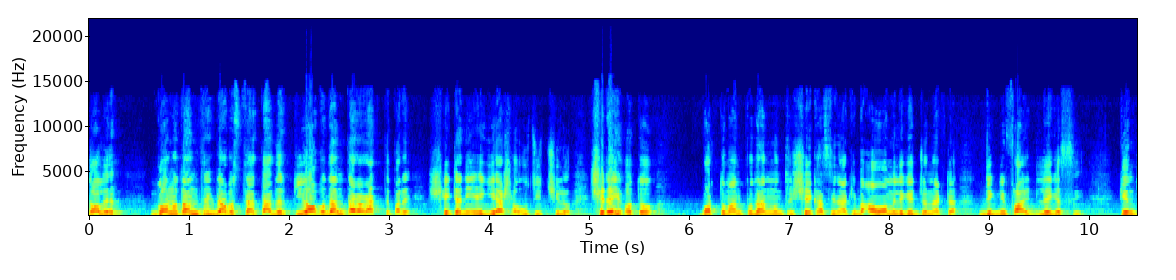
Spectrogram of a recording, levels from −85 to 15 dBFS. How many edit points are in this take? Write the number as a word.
zero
